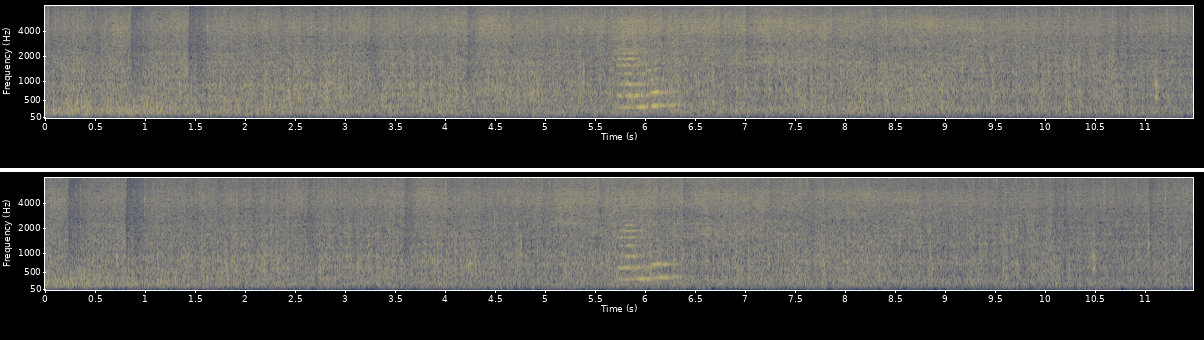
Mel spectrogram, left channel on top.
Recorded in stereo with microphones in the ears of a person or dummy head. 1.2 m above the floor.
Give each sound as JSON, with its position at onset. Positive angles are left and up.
{"t": 5.7, "sound": "a child speaking", "side_deg": 70, "distance_m": 0.6}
